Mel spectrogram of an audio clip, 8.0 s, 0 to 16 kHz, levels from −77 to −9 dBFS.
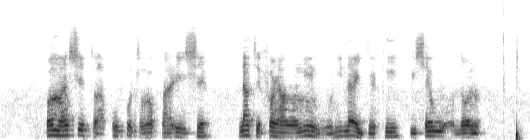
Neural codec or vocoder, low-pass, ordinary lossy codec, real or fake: codec, 44.1 kHz, 2.6 kbps, DAC; 14.4 kHz; none; fake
